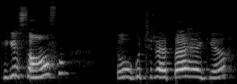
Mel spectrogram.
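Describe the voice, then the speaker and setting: A woman giving a casual vocabulary lesson, repeating each word slowly, spelling it out letter by letter and checking in after each item. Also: extremely high pitch, fairly even intonation. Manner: says "theek hai" after nearly every item. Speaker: spoken English teacher.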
